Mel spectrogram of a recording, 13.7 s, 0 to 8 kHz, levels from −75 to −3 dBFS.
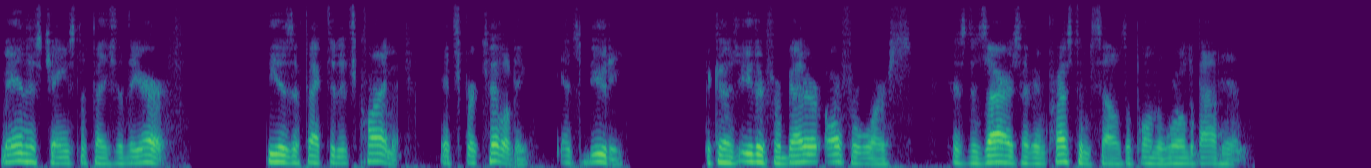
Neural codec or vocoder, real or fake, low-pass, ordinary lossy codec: codec, 44.1 kHz, 2.6 kbps, DAC; fake; 7.2 kHz; MP3, 48 kbps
